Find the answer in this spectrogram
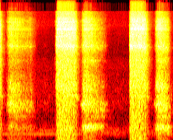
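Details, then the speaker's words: Simulated normal breath sounds: a teacher voices two breathy, hissing in-and-out cycles to imitate stethoscope breath sounds, explaining that inspiration is long and makes up one third of the cycle. "Acuérdate que te dije que el ruido respiratorio es una la inspiración es larga es como una letra l es larga y es un tercio solamente la inspiración"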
